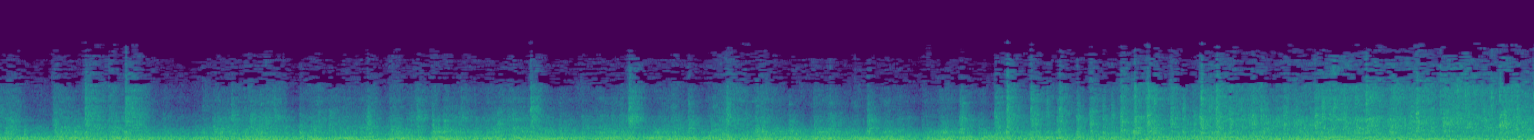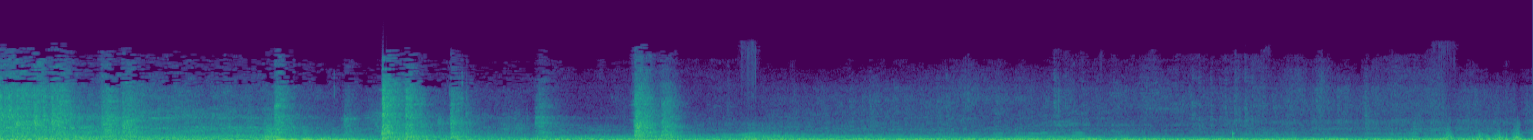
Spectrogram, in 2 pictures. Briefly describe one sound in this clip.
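Wind rushes hard past the riders.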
